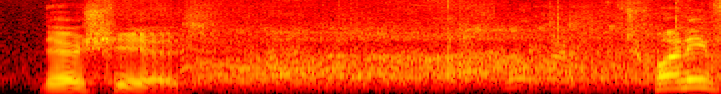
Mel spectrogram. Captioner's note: gasps, chatter, laughter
